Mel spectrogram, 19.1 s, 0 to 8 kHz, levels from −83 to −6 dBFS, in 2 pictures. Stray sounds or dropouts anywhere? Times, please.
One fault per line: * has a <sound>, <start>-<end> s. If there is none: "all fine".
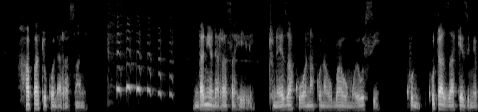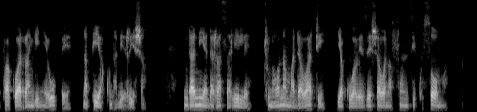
* has a laugh, 2.2-3.5 s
